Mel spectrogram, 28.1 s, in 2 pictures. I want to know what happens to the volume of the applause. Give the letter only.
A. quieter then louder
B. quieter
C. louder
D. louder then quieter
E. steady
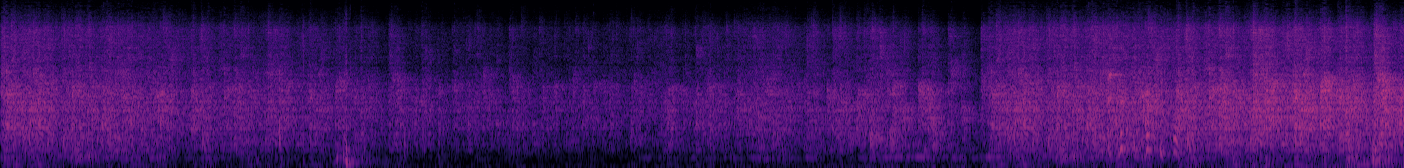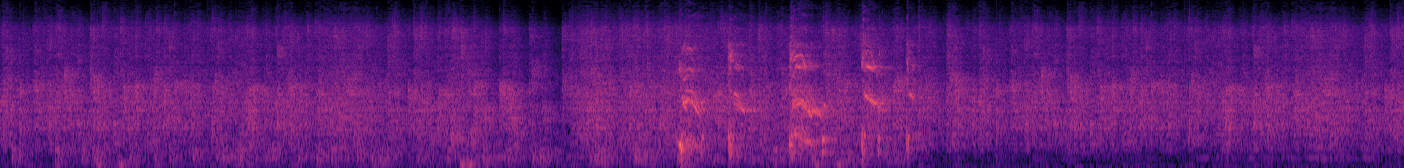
C.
